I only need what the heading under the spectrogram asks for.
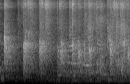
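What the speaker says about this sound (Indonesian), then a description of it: "Oke, sekarang tepuk tangan untuk kami." A classroom of students claps hands, a few loud bursts followed by looser, scattered clapping at close range in the room.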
